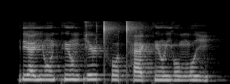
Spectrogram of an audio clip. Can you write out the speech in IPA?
ɾʲ æ j õ kʲ õ ɡ i ɭ tʰ o tʰ æ kʲ õ j o ŋʷ i

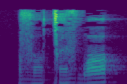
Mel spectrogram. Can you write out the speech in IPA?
z ɔ̤ ǀ ə̤ z b ɔ

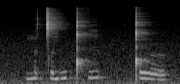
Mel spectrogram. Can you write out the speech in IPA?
n ʌ ǀ ə j u ǃʰ ɪ | ǃ ə˞

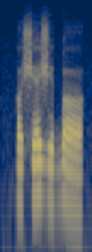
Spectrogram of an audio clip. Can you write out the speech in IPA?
ʌ ʃ ɛ ʒ e ɓ ʌ

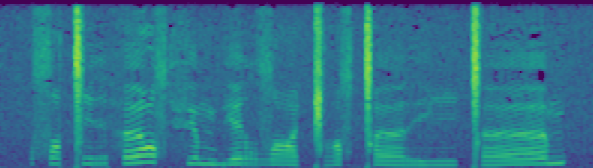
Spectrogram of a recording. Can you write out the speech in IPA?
sˤ i ǀ i r h ɜː sˤ fʲ ɒ m bʲ ɛ r zˤ ɜː ɡ͡ǁ ɑ sˤ ǀ ɜː r j iː ǀ ɜː m

